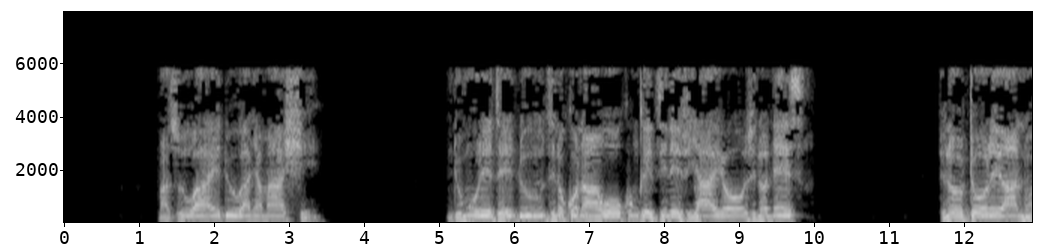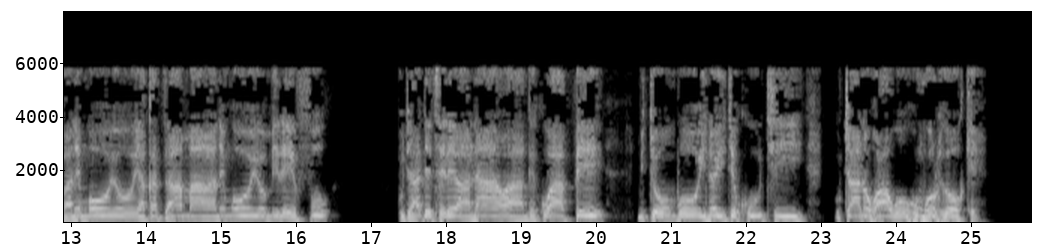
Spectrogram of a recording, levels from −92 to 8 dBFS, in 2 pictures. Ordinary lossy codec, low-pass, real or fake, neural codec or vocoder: MP3, 24 kbps; 7.2 kHz; real; none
